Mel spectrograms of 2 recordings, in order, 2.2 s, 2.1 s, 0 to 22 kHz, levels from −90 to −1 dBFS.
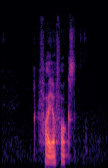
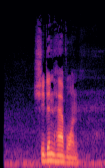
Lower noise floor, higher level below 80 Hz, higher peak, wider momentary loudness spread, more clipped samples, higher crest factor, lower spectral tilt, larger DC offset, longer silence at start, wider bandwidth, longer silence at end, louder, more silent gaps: first, -72 dBFS vs -43 dBFS; second, -78 dBFS vs -46 dBFS; about the same, -8 dBFS vs -6 dBFS; second, 19 LU vs 24 LU; neither; first, 28 dB vs 20 dB; about the same, -5 dB/octave vs -6 dB/octave; neither; first, 0.75 s vs 0.2 s; first, 16 kHz vs 14 kHz; first, 0.7 s vs 0 s; second, -31 LUFS vs -23 LUFS; neither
